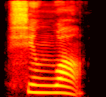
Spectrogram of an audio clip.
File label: "兴旺", Chinese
